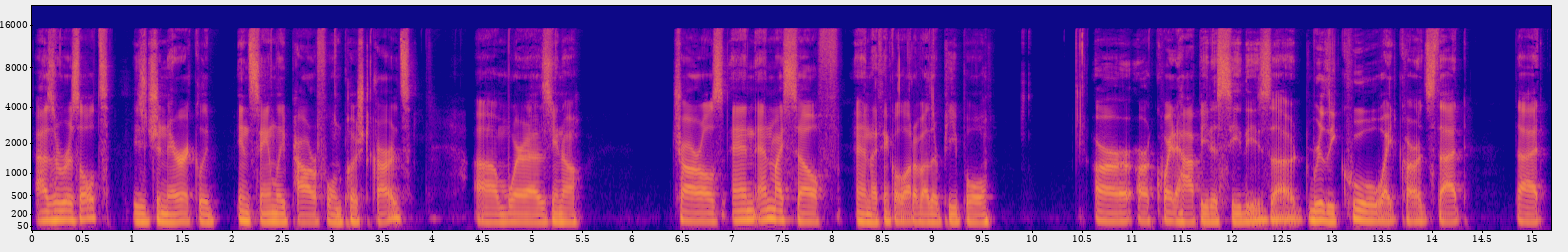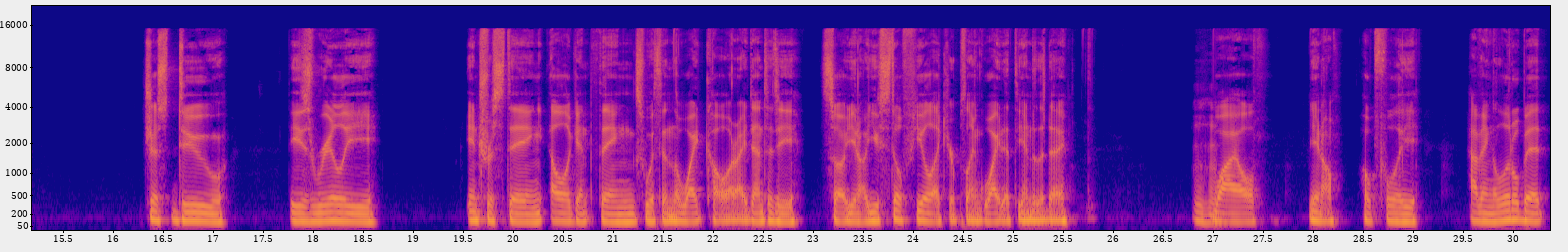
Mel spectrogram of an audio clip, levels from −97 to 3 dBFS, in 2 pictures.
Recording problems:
none

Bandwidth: 15 kHz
